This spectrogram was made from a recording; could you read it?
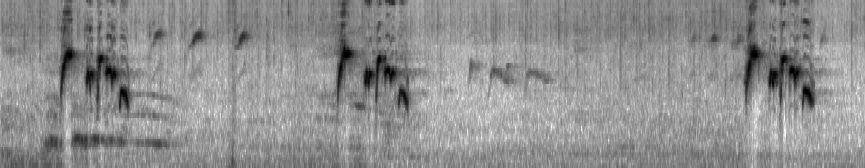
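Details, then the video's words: Caged red-whiskered bulbul kept as a decoy bird and trained to get into peak form: short bright phrases of a sharp rising note then quick descending whistled notes, given three times several seconds apart, with faint lower chirps between. "Cách chăm chào mào căng lửa nhanh hiệu quả nhất, cách dợt chào mào mồi"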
